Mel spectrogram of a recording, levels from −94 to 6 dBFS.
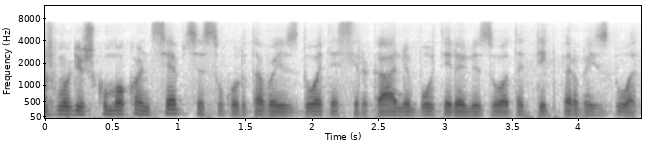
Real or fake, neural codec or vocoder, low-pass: fake; codec, 16 kHz, 0.7 kbps, FocalCodec; 7.2 kHz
